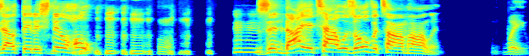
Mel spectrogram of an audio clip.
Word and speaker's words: Zendaya: Zendaya towers over Tom Holland. Wait, what's her name? Oh, I'm bugging. That's how you say it? Zendaya?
